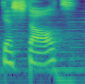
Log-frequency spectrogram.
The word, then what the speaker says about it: Gestalt: I looked up how to pronounce it. I think it was Gestalt. So I'll just be pronouncing it like that.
